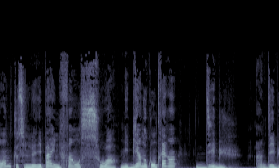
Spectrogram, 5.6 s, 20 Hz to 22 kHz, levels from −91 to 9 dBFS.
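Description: Nothing stood out on listening to this speech clip.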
